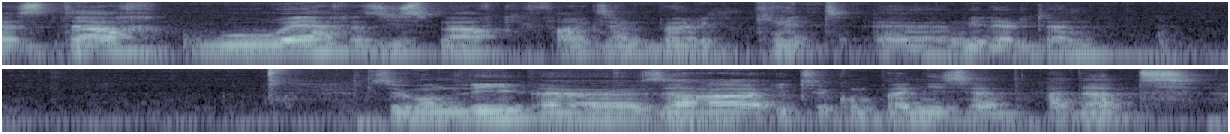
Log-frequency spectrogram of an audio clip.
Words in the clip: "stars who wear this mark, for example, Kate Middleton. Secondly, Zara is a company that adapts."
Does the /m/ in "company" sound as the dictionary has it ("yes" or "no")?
no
